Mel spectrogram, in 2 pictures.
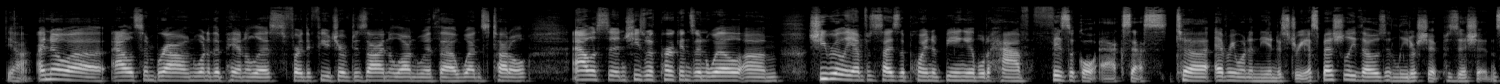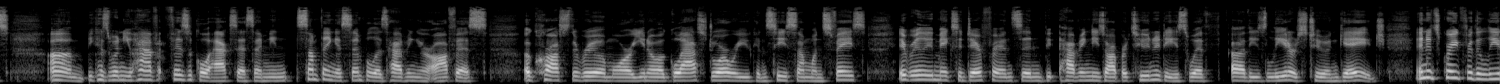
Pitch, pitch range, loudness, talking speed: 185 Hz, 170-205 Hz, -21 LUFS, 205 wpm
